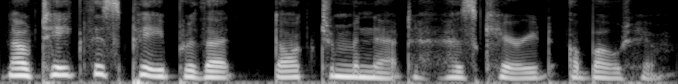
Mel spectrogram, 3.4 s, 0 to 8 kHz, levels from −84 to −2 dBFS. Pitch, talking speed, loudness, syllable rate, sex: 170 Hz, 195 wpm, -20 LUFS, 5.5 syllables/s, female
